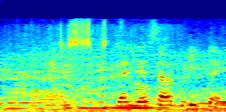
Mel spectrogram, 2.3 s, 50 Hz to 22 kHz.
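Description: Engine of a rally car in DiRT Rally 2.0 on an Argentina stage, a steady droning engine note under someone talking throughout.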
